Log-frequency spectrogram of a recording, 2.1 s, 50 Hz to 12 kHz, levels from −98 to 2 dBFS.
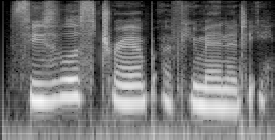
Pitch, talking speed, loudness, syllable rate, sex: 225 Hz, 115 wpm, -15 LUFS, 4.9 syllables/s, female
